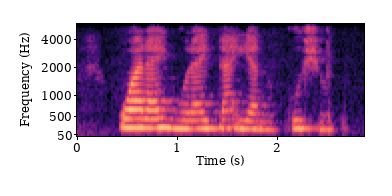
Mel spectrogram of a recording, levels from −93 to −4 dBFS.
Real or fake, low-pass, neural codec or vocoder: real; 5.4 kHz; none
